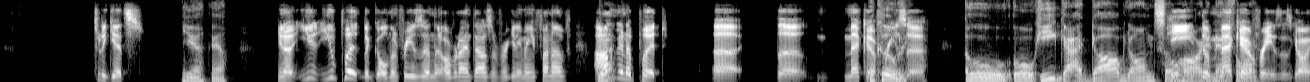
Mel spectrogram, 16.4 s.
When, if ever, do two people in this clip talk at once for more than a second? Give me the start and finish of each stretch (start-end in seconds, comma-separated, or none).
14.6-15.8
